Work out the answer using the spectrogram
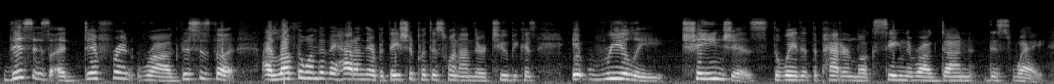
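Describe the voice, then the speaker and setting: A woman's voice: mid-range voice, normal speed, a little mellow. A woman hosting a craft show in a casual, chatty way, gushing and rambling, often repeating phrases for emphasis. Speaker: craft show host presenting viewers' hooked rugs.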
